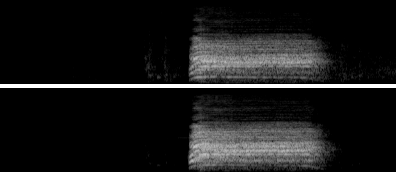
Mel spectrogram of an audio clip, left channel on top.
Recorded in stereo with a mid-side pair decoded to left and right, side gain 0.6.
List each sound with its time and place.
1.9 s a scream: 40° right, 2.5 m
